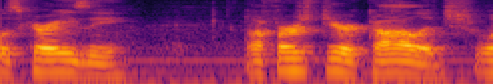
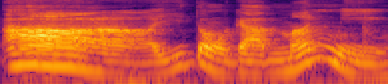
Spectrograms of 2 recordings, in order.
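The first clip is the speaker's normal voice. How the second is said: very slow, loud, dragged-out sci-fi creature voice; 5 dB louder than usual. Retelling what a man said when walking away, imitating a man like Jar Jar Binks. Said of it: "He sounded like Jar Jar Binks".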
